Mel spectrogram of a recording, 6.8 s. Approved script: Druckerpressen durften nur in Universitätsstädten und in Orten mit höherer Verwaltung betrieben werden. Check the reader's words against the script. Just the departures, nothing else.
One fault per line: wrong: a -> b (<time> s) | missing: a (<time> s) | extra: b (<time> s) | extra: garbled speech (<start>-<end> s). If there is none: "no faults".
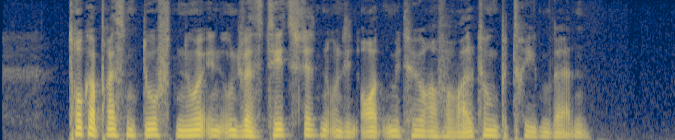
no faults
